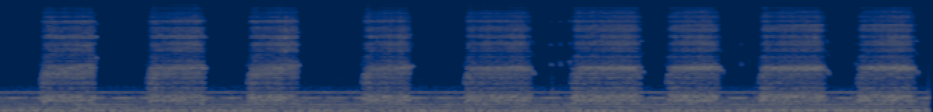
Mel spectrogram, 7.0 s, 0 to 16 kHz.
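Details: Wild barn owls at a monitored nest box during a preening and courtship session, giving harsh, broadband hissing screeches about half a second long, repeated roughly every 0.8 seconds, over a steady low electrical hum.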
